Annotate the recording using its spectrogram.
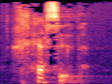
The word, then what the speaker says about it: chesed: It is the Hebrew word chesed, sometimes written with a ch instead of an h. I will pronounce chesed as chesed moving forward for your sake and for mine.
